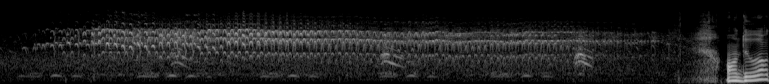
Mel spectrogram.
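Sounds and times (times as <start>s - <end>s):
faint chirps: 0.0s - 6.8s
little grebe shrill rolled whinnying trill in the breeding season: 3.5s - 6.2s
speech: 7.3s - 7.6s.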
